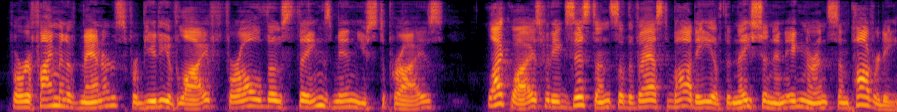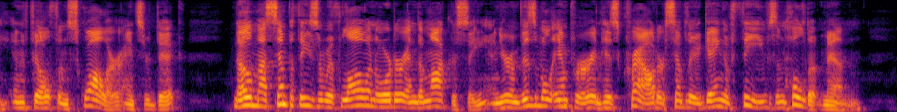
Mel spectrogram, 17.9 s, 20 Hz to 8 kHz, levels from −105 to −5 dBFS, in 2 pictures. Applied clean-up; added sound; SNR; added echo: none; none; none; none.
